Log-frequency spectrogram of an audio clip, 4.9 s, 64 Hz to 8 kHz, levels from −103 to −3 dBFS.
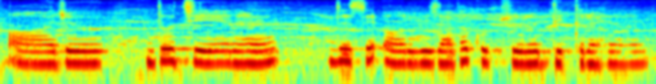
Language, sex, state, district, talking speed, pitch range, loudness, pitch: Hindi, female, Chhattisgarh, Raipur, 145 wpm, 210-225 Hz, -14 LUFS, 215 Hz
